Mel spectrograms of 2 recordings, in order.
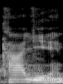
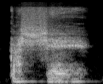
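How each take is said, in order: First: The double-L is pronounced like a 'y' sound. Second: The double-L is pronounced like an 'sh' sound. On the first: This is the general Spanish way, not the Argentine one. "não vão falar calle" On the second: This is how people in Buenos Aires say it. "vão falar caché, cheva, assim, começa sh"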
